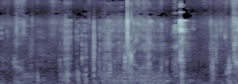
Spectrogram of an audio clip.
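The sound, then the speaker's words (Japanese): Crunching of someone biting and chewing a Japanese rice cracker (senbei), with several irregular crisp snaps over steady chewing and no talking. “せんべい食っててもいいんだよ”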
